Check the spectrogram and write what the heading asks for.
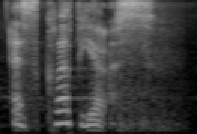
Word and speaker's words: Asclepius: The four cults that were represented in Pergamum were Zeus, Athene, Dionysus, and Asclepius. That's how you pronounce it. It is. I promise.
